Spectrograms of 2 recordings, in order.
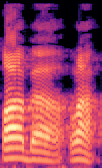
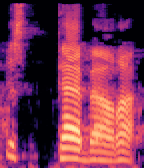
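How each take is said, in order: First: Said in the usual way. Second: اصطبر stretched slowly with a clear ط; slow teaching pronunciation. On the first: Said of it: "مثلًا". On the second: Shown as a demonstration. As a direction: drag out اصطبر so the طاء stands out. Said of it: "أصل الطاء هذه تاء،". (نطق اصطبر ببطء مع إبراز الطاء)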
